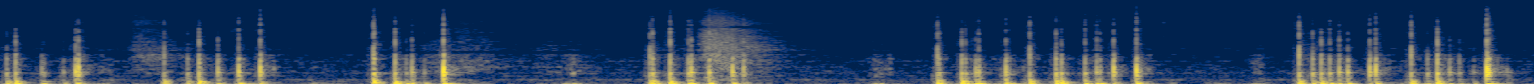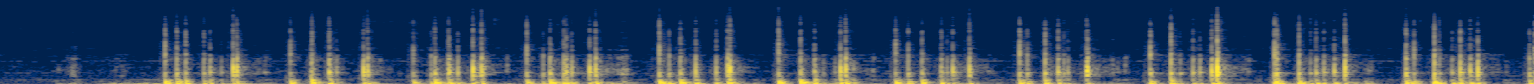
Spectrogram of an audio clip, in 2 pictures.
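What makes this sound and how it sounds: Fingers tap and scratch the surface and edges of a large, thin, rigid white plastic tray held in both hands. Rapid, dull, low-heavy taps come in dense bursts separated by brief pauses, each tap dry and quickly gone, with a short brighter scratching swish early on.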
